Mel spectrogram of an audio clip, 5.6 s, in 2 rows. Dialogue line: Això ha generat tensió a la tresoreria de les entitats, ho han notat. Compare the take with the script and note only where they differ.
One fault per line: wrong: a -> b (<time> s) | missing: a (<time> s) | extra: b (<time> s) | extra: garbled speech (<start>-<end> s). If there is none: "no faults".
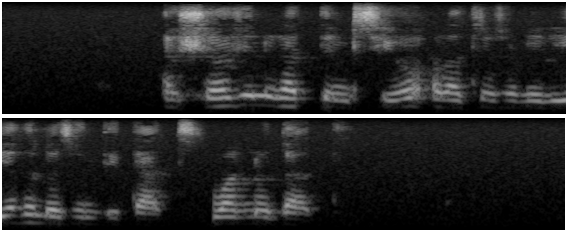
no faults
